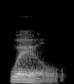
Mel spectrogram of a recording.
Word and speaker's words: whale: the mammal that swims it's not whale it's whale there is an H in there whale whale not too muchof okay put a little put a little woof in your with your W and your H and you'll get a whale all right it's not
